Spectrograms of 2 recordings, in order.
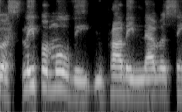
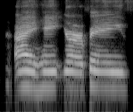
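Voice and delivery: mock robot voice, much slower; 4 semitones higher than usual. Retelling a scene from a film, imitating a robot voice. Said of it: "he's like playing like a robot".

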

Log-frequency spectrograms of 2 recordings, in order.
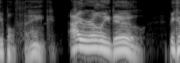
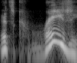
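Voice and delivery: ordinary talk, nothing marked

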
